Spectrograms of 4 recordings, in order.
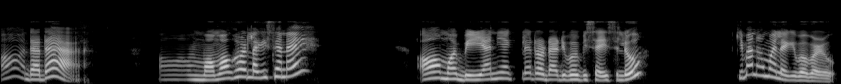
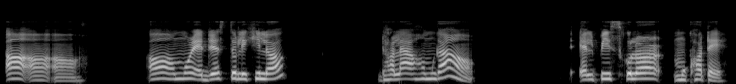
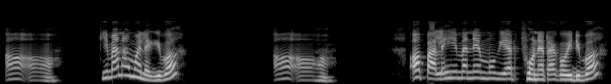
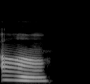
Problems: background sounds at intervals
